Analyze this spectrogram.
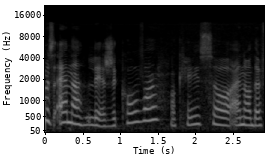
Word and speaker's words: Anna Lezhikova: is Anna and then obviously it oh I pronounce it no hello good my name is Anna lyric over okay so I know there's a couple of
